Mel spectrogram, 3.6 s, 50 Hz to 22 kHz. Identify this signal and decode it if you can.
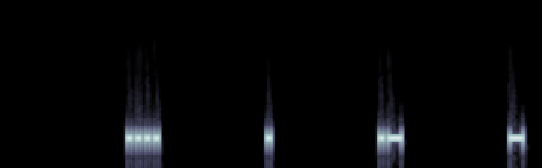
Morse code, heard as a keyed tone, about 39 wpm, spaced as for 11 wpm, 690 Hz. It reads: HEAT
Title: 8x Character Spacing - Top 500 Words - 40wpm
